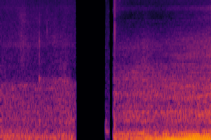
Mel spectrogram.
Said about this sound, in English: Ah, sorry. Motorcycle. Okay, good, done.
